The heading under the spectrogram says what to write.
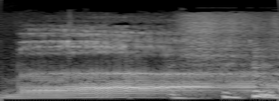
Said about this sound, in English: That was a big brother burp.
